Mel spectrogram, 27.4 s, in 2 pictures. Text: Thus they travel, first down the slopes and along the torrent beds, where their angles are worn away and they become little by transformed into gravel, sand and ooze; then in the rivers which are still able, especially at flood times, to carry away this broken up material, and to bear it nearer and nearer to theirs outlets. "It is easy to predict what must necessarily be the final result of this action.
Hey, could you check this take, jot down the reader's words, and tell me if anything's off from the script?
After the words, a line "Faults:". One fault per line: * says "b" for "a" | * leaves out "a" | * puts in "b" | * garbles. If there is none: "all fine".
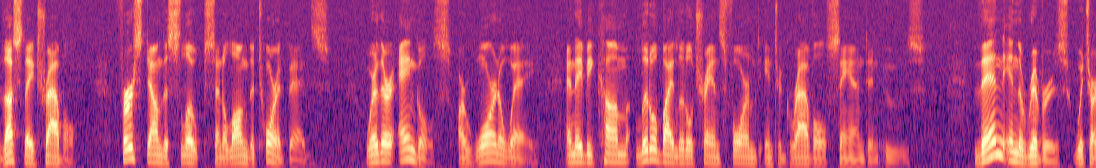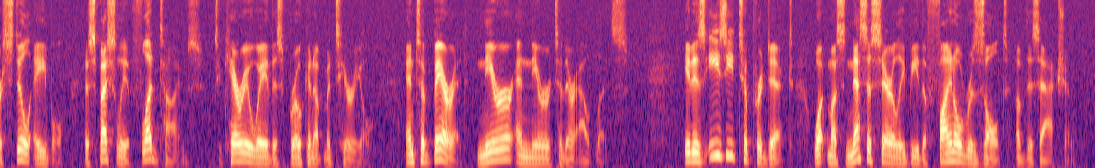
Thus they travel, first down the slopes and along the torrent beds, where their angles are worn away and they become little by little transformed into gravel, sand and ooze; then in the rivers which are still able, especially at flood times, to carry away this broken up material, and to bear it nearer and nearer to their outlets. "It is easy to predict what must necessarily be the final result of this action.
Faults:
* puts in "little"
* says "their" for "theirs"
